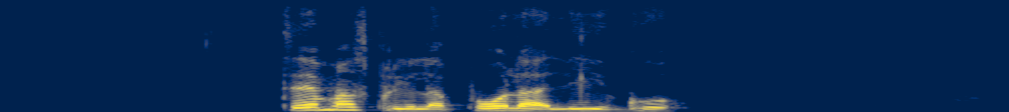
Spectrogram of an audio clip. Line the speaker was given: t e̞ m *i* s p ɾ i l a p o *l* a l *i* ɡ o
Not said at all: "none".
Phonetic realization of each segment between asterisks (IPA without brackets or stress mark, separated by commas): a, l, i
